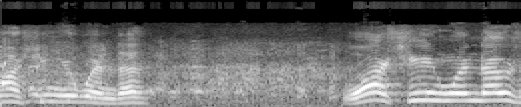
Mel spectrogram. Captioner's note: laughter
